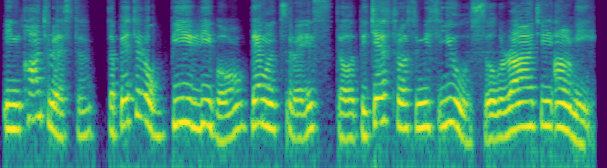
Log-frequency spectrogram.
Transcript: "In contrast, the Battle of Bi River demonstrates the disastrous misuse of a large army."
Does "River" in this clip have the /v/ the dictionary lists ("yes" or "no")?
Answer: no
